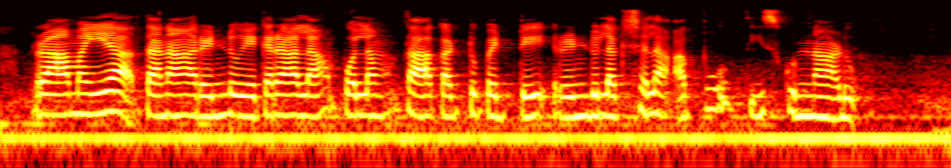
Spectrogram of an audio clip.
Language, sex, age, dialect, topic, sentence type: Telugu, female, 18-24, Telangana, banking, statement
